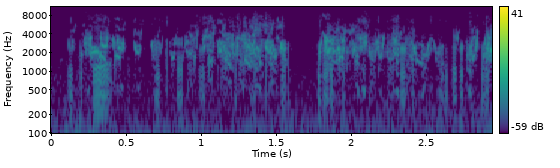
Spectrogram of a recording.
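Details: Harsh, scratchy calls pour from black stork chicks at Karula during a feeding on 31 May 2017, 12:47. Two dense bursts are split by a brief pause.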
